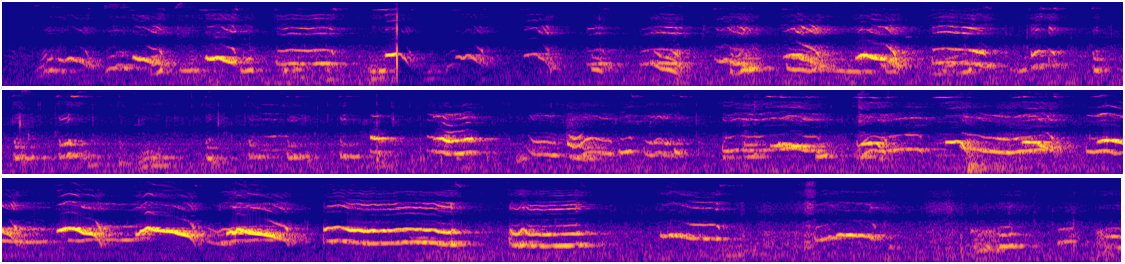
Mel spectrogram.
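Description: A litter of four-week-old puppies whining and yipping, with many short high squeals overlapping. The calls grow busier and longer through the middle of the stretch.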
